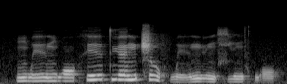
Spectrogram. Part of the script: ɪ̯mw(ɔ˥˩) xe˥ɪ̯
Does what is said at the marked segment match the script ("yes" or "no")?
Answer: no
